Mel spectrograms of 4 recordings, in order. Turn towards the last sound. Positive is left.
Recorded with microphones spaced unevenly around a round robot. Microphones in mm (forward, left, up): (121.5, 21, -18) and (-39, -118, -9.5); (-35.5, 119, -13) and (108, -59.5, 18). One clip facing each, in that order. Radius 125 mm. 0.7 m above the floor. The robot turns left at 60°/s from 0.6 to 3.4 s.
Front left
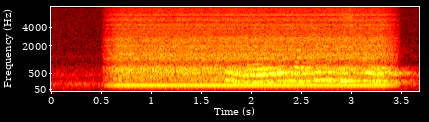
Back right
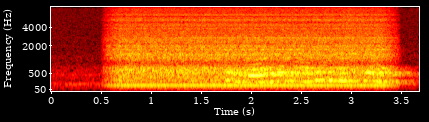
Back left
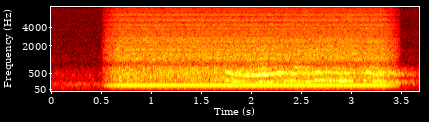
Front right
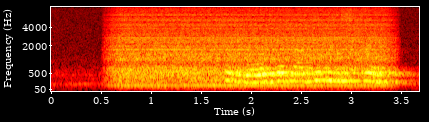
turn(degrees=-5)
